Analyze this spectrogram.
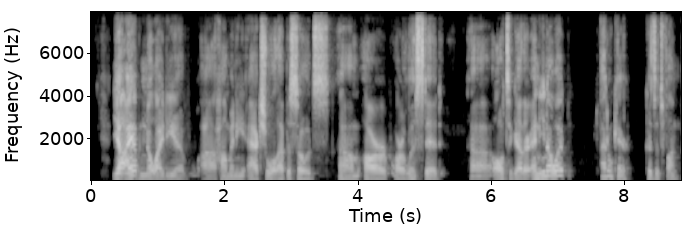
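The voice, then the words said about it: Slightly raspy voice. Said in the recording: “my voice is already a little raspy. ... I've been talking too damn much”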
